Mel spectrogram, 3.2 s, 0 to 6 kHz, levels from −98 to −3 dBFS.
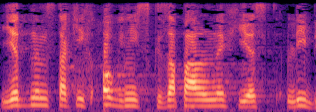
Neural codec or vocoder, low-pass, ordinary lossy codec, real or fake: none; 5.4 kHz; none; real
